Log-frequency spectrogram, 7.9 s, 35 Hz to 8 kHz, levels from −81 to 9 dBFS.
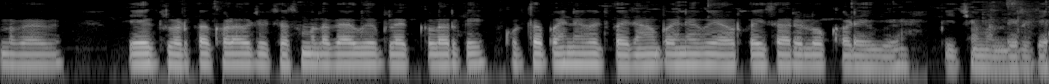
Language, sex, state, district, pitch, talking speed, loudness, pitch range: Hindi, male, Bihar, Gaya, 120 Hz, 220 wpm, -29 LUFS, 115-125 Hz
